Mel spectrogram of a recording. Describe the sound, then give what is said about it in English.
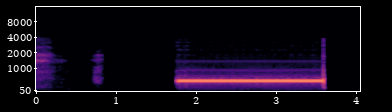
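A telephone dial tone sounds while a call is placed: a steady, unbroken tone of about two seconds that stops abruptly, preceded by a couple of faint brief clicks. “So I'm going to give him a call up now”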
